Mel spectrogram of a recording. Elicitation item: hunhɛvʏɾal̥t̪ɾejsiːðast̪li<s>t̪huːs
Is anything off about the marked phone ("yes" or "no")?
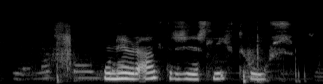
yes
